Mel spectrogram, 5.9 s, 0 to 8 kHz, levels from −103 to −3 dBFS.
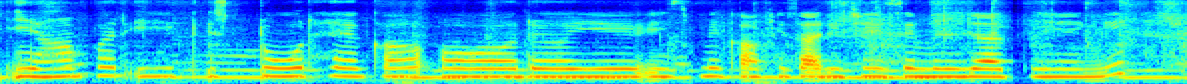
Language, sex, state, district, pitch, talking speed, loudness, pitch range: Hindi, female, Bihar, Araria, 275 Hz, 150 wpm, -31 LUFS, 275-285 Hz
